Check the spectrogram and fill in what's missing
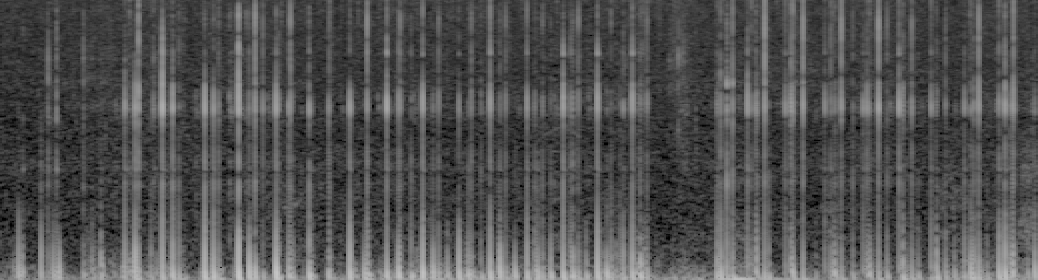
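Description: Long nails tap and scratch on a round, light wooden bowl that is hollow and empty. Rapid, dry, short taps each carry a low, hollow knock and a bright click. After a brief quieter stretch around seven seconds, the tapping and scratching continue steadily to the end.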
